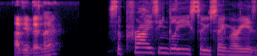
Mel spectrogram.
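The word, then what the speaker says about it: Sault Ste. Marie: zoo the zoo yep it's a place called sue st. Marie which literally no one has heard of the only thing I know about sue st. Marie is that it's not pronounced Saul st.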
